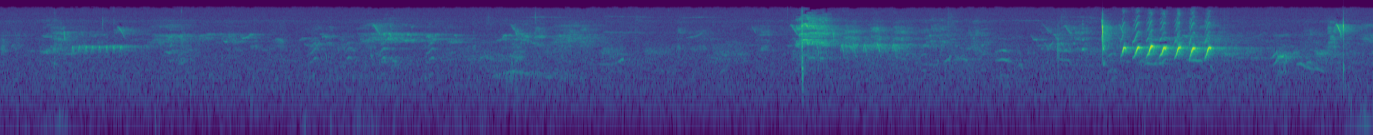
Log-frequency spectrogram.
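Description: Wild birds calling in bushland: several high-pitched calls and fast trills of repeated notes, including a sharp call about eight seconds in and a loud run of about ten quick notes near the end.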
